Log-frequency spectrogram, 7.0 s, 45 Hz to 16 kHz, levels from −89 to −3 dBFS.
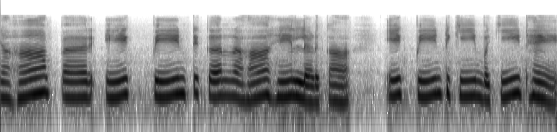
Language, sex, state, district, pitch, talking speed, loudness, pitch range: Hindi, female, Punjab, Fazilka, 220 Hz, 110 wpm, -14 LUFS, 210-235 Hz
